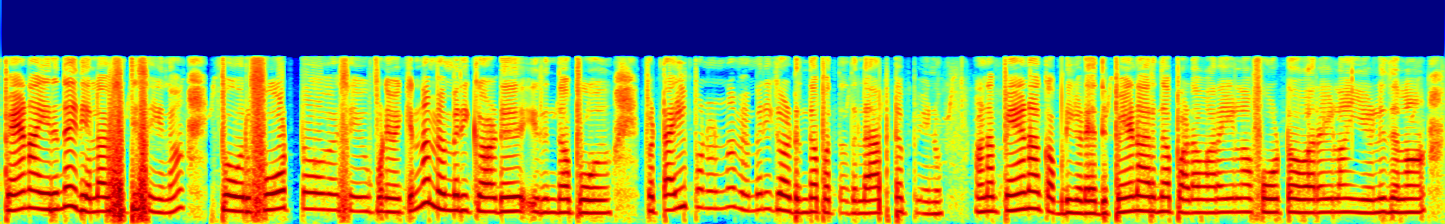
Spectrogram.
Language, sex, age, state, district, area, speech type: Tamil, female, 18-30, Tamil Nadu, Thoothukudi, urban, spontaneous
